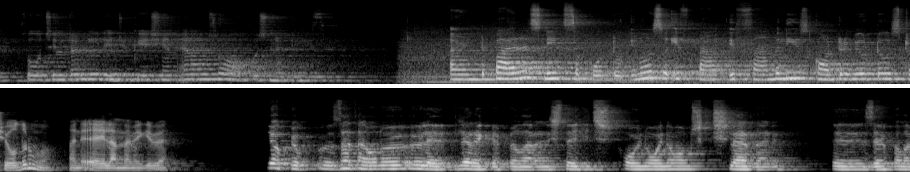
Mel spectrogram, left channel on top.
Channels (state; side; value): different; both; correlation 0.01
